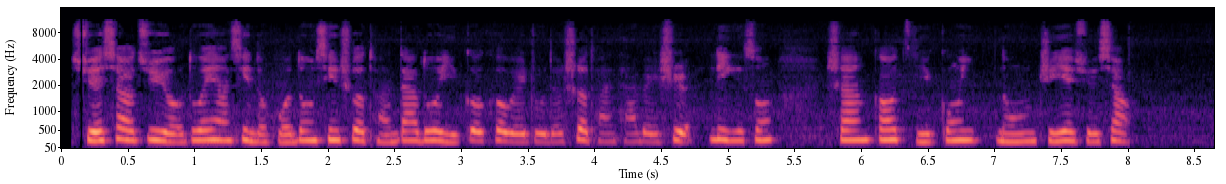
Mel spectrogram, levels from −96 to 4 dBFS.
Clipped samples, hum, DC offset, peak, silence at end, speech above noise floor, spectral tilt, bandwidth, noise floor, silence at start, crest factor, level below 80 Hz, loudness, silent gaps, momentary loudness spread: under 0.1%; none; under 0.1%; -10 dBFS; 0.65 s; 37 dB; -5.5 dB/octave; 11 kHz; -65 dBFS; 0.1 s; 18 dB; -82 dBFS; -28 LUFS; none; 8 LU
